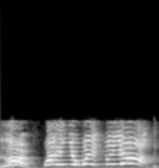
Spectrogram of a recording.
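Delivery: hammed-up cry to the heavens; pleading to God. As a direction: mock-desperate complaint to the Lord. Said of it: "I said".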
